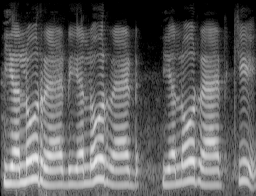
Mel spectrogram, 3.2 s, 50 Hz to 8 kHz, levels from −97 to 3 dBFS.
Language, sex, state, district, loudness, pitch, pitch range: Hindi, female, Madhya Pradesh, Dhar, -15 LUFS, 230 Hz, 225-280 Hz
